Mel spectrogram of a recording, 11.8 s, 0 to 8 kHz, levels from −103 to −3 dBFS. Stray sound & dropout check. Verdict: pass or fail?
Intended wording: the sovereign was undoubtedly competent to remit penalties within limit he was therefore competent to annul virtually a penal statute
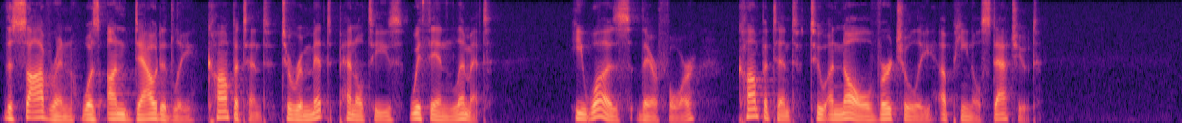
pass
